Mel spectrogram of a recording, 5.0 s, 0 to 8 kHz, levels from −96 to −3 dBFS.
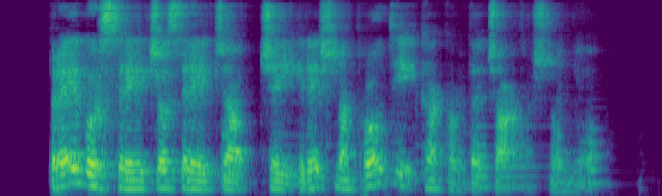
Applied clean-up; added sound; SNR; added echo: neural mask model DeepFilterNet 3.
